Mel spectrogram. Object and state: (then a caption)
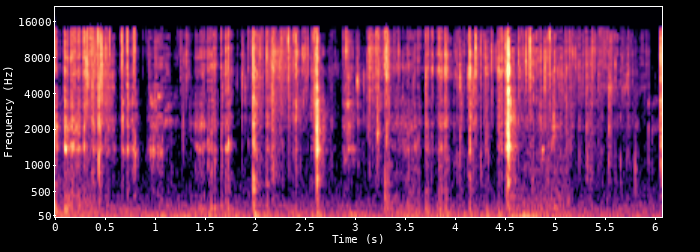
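Soap bar being carved. A hand-sized solid bar of pink soap with a white interior, held in the palm, is shaved with a utility knife blade so curls and flakes come off. Quiet, bright, dry scraping and rasping strokes come in irregular bursts, with one sharper crisp snap near the end.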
